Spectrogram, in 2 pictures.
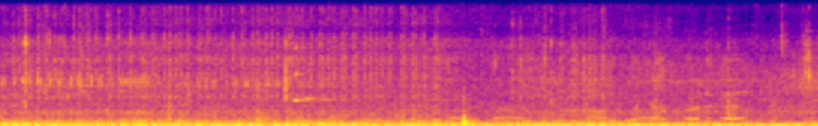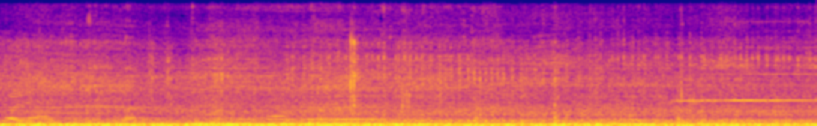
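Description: Steady low rumble of vehicle engines running, with faint voices in the background.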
